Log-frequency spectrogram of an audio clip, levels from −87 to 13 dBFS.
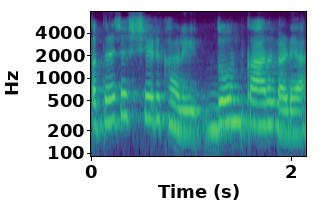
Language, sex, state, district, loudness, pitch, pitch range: Marathi, female, Maharashtra, Pune, -15 LUFS, 245 Hz, 200-270 Hz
